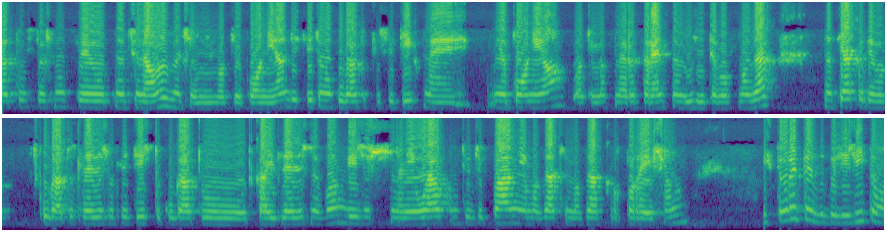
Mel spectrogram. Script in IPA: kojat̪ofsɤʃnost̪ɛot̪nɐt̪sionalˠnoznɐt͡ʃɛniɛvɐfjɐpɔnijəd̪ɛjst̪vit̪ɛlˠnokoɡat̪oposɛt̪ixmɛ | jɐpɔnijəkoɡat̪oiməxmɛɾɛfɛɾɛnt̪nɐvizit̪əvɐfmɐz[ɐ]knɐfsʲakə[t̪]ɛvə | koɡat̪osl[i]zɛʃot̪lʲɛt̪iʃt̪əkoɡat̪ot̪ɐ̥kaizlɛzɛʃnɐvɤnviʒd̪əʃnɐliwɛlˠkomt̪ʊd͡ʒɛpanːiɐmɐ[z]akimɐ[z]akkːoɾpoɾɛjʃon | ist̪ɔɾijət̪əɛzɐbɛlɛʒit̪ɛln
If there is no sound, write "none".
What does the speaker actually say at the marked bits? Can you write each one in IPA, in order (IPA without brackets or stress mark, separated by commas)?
a, d̪, ɛ, z, z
